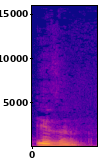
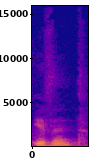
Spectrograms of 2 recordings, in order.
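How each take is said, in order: First: The final t is barely heard. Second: The final t is clearly pronounced. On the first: The speaker calls it right. "no pronunciamos mucho la T" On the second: The speaker calls it wrong. "no es isn't"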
